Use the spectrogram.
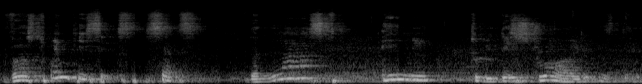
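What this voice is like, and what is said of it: Soft, quiet reading voice. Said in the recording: “I read that softly.”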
